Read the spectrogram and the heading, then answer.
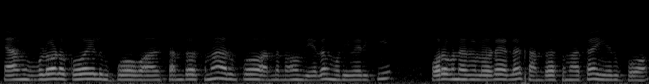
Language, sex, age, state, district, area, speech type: Tamil, female, 60+, Tamil Nadu, Erode, rural, spontaneous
